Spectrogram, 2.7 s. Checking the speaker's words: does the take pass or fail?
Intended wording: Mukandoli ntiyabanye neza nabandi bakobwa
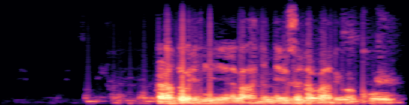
pass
